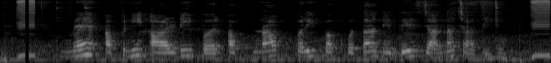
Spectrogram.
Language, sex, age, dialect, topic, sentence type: Hindi, female, 41-45, Hindustani Malvi Khadi Boli, banking, statement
